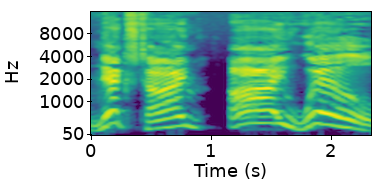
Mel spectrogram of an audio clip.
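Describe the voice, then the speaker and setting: Putting on a character voice, a man projects at an extremely high pitch with very wide pitch swings, in a very clean recording with a silent background. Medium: read story. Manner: slow, agreeable.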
